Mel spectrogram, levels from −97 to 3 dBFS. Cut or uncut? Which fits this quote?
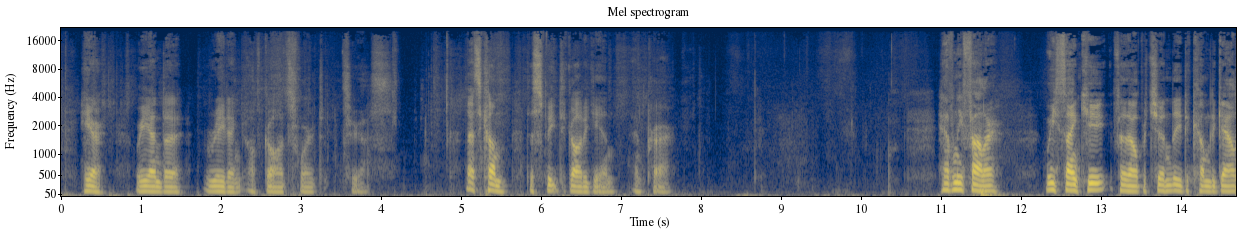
uncut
